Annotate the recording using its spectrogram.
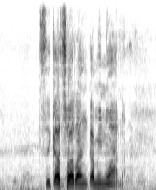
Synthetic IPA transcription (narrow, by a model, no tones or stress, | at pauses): sɪkʼat͡sʰwaɾaŋ̩kʼamɪnwa̰ːna̰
